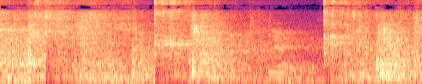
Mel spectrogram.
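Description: Fencing blades clicking against each other and fencers' feet stamping on the floor during an exchange: a few sharp clicks and thuds.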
